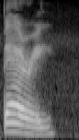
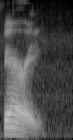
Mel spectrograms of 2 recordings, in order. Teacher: a B for V substitution might be noted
